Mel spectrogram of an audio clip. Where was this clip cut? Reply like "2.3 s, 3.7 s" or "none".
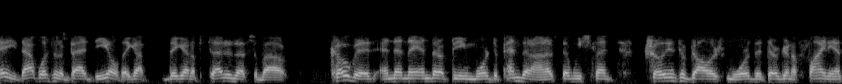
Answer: none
